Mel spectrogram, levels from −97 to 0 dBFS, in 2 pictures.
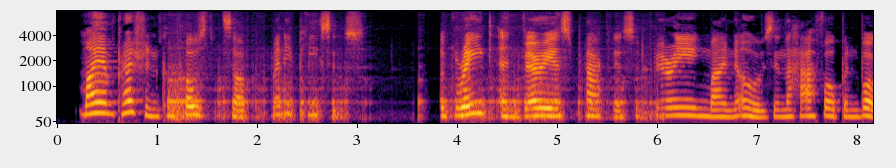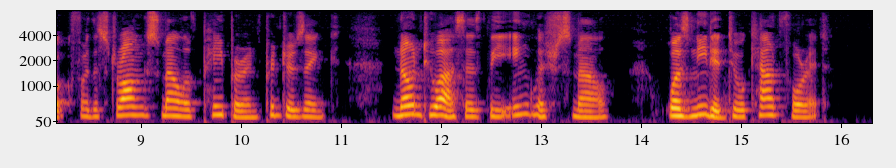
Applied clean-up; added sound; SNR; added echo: neural mask model RNNoise.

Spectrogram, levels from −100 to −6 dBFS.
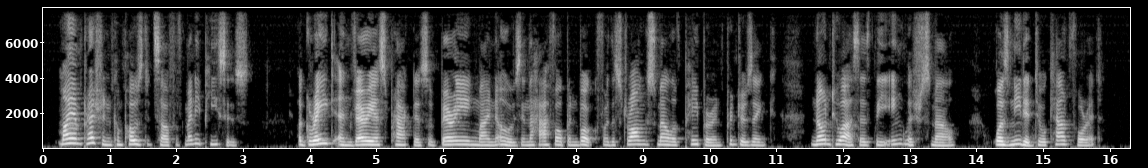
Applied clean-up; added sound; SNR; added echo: none; none; none; none.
